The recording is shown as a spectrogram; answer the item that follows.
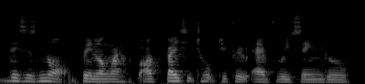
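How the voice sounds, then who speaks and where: A man's voice: mid-range voice, steady tone, quick pace. A man giving casual video game commentary, thinking aloud in a hesitant, rambling way. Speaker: video game show presenter.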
